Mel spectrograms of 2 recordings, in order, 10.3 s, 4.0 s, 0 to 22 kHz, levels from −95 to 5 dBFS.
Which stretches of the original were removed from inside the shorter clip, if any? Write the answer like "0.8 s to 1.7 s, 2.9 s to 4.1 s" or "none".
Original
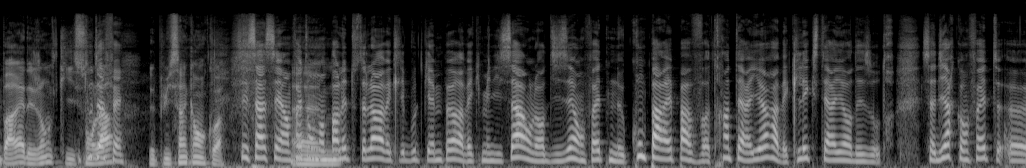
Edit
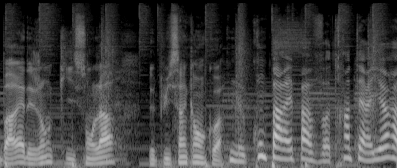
2.3 s to 6.1 s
